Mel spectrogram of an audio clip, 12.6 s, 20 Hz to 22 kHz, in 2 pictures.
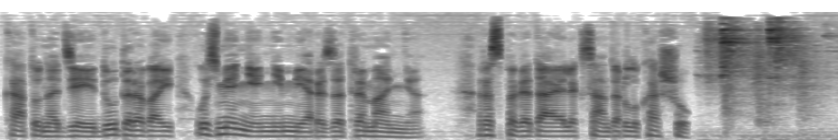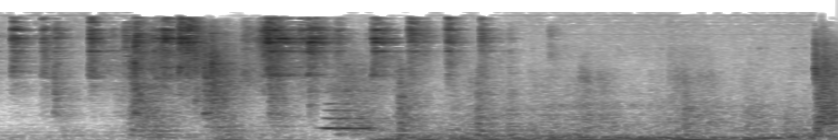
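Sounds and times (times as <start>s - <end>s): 
speech: 0.0s - 5.5s, 8.7s - 10.0s
heavy iron door of a pretrial detention center slamming shut: 5.2s - 12.5s.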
